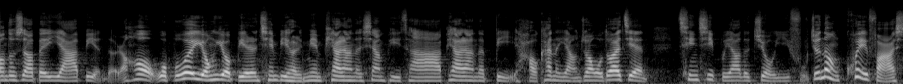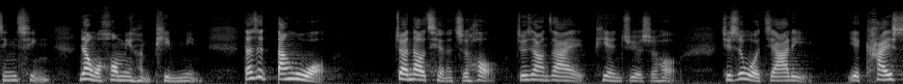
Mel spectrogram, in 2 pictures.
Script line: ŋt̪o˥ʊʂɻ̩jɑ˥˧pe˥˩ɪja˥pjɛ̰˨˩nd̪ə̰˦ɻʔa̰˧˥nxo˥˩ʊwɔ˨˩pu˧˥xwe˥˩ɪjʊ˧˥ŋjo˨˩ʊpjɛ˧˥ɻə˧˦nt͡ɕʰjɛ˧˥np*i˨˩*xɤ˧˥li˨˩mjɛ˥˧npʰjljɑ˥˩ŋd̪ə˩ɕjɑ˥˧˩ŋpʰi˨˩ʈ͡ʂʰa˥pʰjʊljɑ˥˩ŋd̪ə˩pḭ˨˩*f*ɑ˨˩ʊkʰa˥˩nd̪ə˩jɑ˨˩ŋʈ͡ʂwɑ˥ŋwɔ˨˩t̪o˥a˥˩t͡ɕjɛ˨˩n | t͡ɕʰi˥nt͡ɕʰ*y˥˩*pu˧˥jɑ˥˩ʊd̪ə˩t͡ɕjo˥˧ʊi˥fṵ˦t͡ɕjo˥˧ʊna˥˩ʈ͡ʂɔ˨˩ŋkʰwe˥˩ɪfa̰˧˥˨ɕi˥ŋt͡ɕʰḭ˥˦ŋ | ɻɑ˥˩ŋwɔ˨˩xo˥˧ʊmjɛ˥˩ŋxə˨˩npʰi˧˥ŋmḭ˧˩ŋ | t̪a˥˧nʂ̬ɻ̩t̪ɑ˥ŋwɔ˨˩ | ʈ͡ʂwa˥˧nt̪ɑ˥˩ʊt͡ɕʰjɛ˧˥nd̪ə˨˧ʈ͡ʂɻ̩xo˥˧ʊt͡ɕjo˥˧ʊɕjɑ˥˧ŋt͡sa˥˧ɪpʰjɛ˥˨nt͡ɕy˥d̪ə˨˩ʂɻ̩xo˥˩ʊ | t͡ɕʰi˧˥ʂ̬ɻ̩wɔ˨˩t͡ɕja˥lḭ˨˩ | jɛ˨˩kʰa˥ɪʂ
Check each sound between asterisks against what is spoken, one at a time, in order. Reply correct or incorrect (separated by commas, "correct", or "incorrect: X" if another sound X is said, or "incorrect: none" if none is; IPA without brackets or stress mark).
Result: correct, incorrect: x, incorrect: i˥˩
